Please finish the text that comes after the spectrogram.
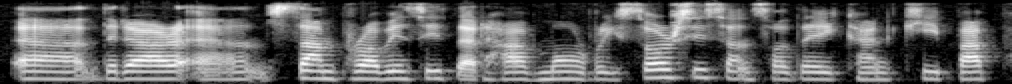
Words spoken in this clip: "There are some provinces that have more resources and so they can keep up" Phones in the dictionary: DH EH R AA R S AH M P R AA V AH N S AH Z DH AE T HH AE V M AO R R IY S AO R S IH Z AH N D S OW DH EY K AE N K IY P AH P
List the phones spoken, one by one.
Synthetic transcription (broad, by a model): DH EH R AA R S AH M P R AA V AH N S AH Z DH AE T HH AE V M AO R R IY S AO R S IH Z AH N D S OW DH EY K AE N K IY P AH P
